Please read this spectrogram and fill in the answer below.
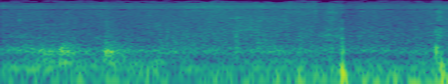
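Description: Steady background noise of a crowded indoor hall, with one sharp knock about one and a half seconds in.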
